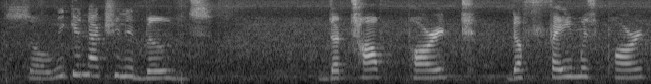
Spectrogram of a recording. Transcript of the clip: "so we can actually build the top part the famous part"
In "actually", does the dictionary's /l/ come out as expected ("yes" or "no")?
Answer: yes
